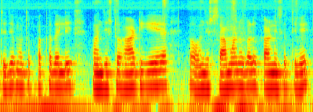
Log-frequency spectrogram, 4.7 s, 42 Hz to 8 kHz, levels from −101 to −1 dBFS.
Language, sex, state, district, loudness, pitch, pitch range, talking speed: Kannada, male, Karnataka, Koppal, -16 LUFS, 135 Hz, 130-140 Hz, 100 wpm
